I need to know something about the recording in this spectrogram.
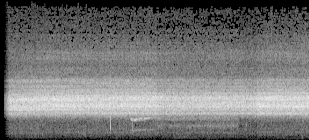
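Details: Cicadas singing intensely for love on a summer day in Fl: a loud, unbroken high-pitched buzzing drone that swells in at the start and holds steady, with a couple of faint brief chirps beneath.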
